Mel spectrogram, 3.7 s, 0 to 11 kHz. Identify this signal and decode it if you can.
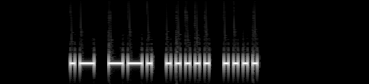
Morse code, heard as a keyed tone, about 25 wpm, 700 Hz. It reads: AG5H
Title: USA Call Signs - 4 Characters - 25wpm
